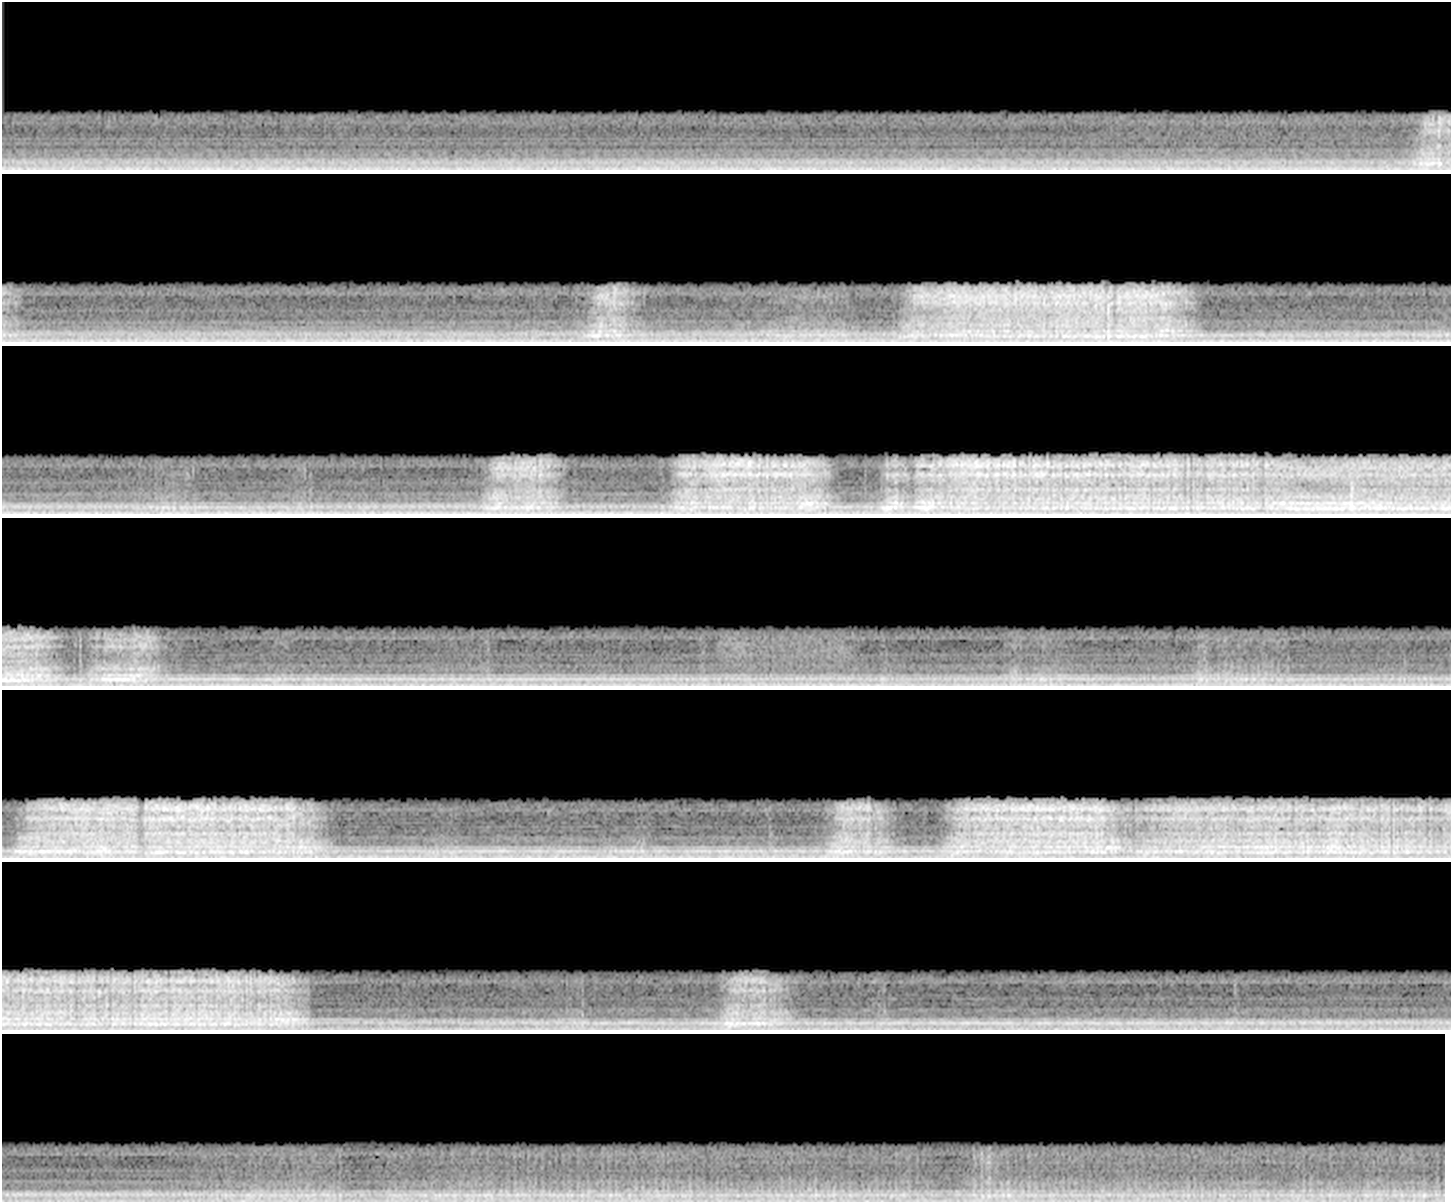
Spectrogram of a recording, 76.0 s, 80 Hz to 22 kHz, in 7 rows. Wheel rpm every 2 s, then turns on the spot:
0, 0, 0, 0, 0, 10, 0, 0, 10, 90, 20, 10, 10, 40, 80, 110, 80, 10, 0, 0, 10, 20, 100, 20, 10, 60, 100, 120, 40, 10, 20, 0, 0, 10, 20, 20, 20, 20.
10-12 40-42 46-50 56-58 66-76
